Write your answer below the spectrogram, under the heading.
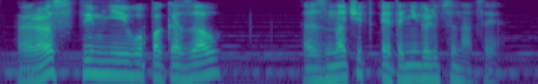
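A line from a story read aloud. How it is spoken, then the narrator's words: Muttering. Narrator (Russian): пробормотал Снейк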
